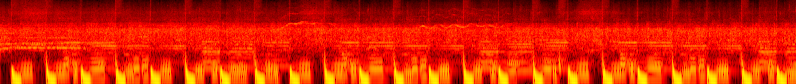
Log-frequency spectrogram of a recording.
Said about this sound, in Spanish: Un aplauso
